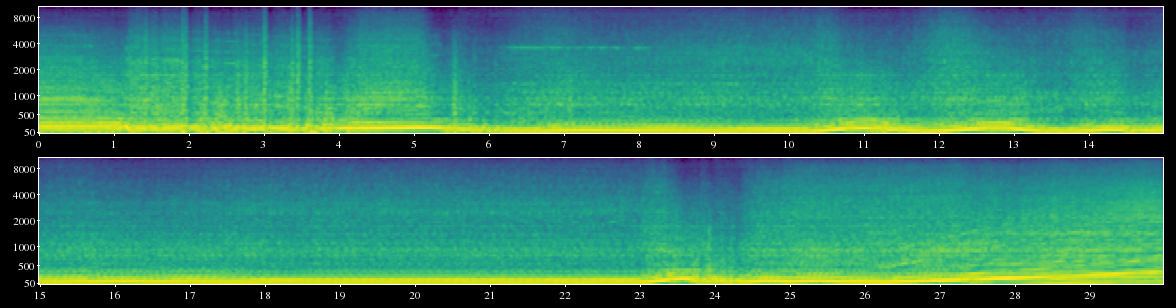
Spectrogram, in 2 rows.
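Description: LS3 V8 engine of a swapped Mazda Miata race car, heard from inside the caged cockpit. The revs fall over the first few seconds, settle low with a few short rises and falls, then climb steadily near the end as the car accelerates.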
